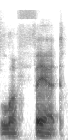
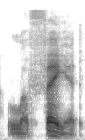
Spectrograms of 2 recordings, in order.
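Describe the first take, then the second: First: The name is said short, like 'La-fet'. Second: The name is said in full, like 'La-fay-ette'. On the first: This is how the locals say it. The speaker calls it right. "It's Lafayette, like L A F E T" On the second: This is how outsiders say it. The speaker calls it wrong. "not Lafayette"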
